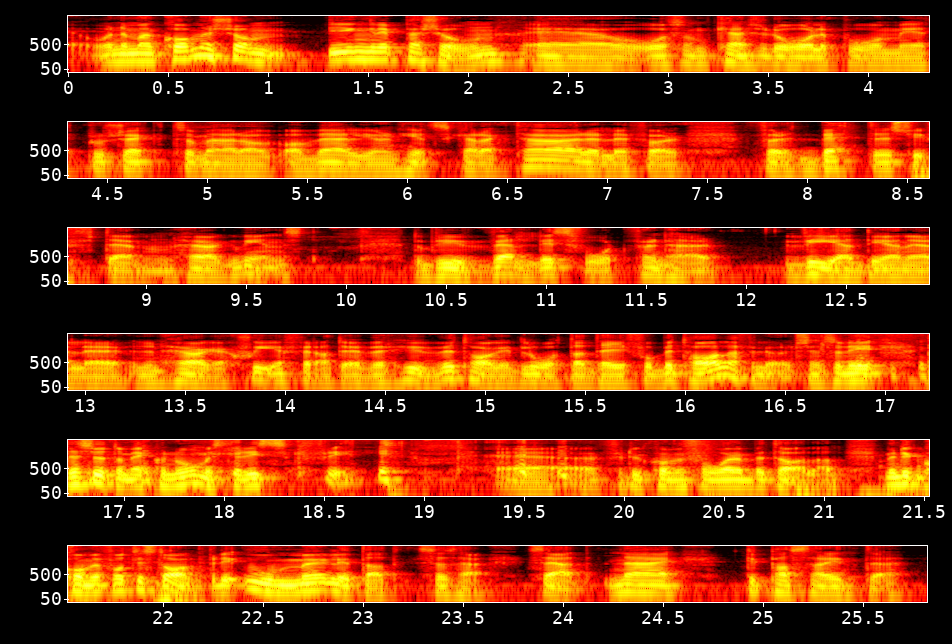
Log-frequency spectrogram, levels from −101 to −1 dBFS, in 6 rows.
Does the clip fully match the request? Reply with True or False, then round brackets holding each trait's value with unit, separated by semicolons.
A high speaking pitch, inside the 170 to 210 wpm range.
False (85 Hz; 190 wpm)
